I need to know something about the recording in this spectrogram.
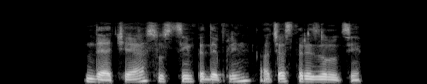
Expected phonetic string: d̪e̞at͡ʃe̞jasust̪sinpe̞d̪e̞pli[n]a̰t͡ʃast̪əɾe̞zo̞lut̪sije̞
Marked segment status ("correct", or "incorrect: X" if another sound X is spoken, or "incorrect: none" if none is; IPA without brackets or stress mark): correct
